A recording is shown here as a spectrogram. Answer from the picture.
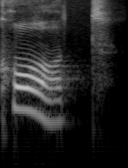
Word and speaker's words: caught: So the past is caught. Catch. Caught. Caught. Yeah. We are the pronunciation. The spelling and the pronunciation have nothing to do like catch. Yes. C. Caught. Yeah. Okay. Cot Okay.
